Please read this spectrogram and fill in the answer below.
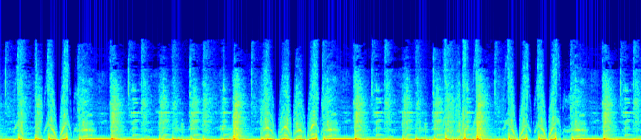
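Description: Hip hop DJ mix: a beat with a held bass phrase repeating about every two and a half seconds, and vinyl scratching on a turntable cutting in with quick clicks and pitch sweeps between the bass notes.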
